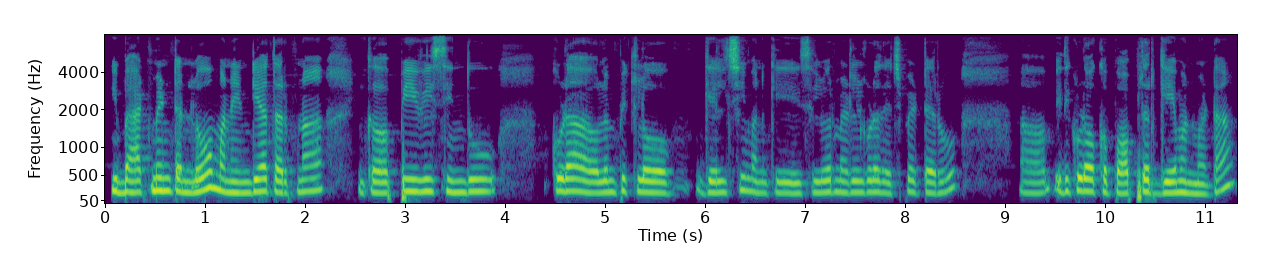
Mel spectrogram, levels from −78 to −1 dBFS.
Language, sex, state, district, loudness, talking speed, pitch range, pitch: Telugu, female, Andhra Pradesh, Chittoor, -15 LUFS, 140 wpm, 190-215 Hz, 205 Hz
